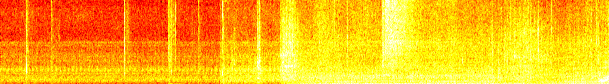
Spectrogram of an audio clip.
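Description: A truck crawls slowly in the SnowRunner video game, moving from quiet ticking and clicks into a rising, continuous engine rumble with a hissing burst partway through.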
